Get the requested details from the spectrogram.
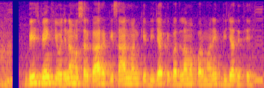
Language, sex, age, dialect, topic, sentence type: Chhattisgarhi, male, 25-30, Eastern, agriculture, statement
